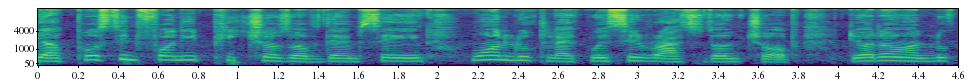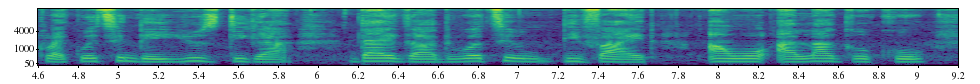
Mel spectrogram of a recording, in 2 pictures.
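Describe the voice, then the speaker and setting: The voice has a dark, mellow tone and ordinary pitch variation at a fairly quick pace. The sound is dry and close with no echo, in a very clean recording with a silent background. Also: woman, fairly low pitch for a woman. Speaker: entertainment vlogger. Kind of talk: celebrity gossip vlog.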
